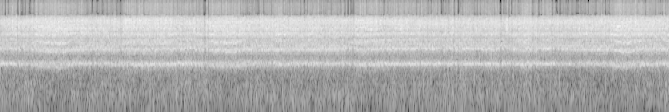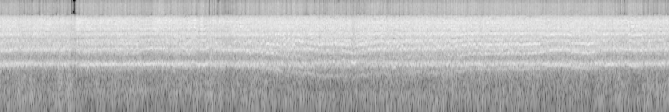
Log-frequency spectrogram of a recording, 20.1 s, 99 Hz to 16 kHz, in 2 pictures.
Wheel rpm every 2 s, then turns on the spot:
220, 220, 230, 230, 230, 220, 220, 190, 200, 220.
none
